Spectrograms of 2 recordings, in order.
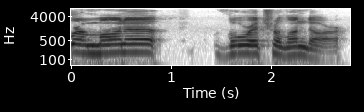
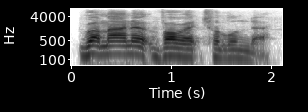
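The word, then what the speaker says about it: Romanadvoratrelundar: You have to break it up into segments and then have it roll off the tongue. Romana Duran.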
